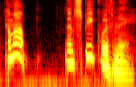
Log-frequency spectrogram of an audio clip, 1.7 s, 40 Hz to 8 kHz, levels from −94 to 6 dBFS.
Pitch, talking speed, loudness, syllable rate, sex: 170 Hz, 210 wpm, -17 LUFS, 5.6 syllables/s, male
